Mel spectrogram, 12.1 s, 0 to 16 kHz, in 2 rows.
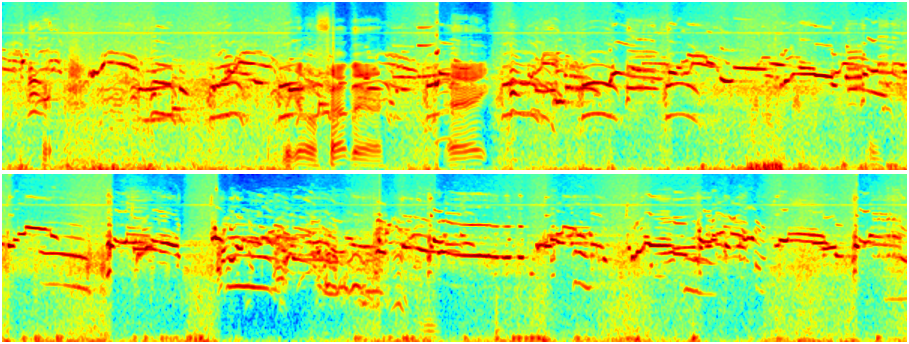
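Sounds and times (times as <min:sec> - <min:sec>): gulls squawking: 0:00.0 - 0:12.0.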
